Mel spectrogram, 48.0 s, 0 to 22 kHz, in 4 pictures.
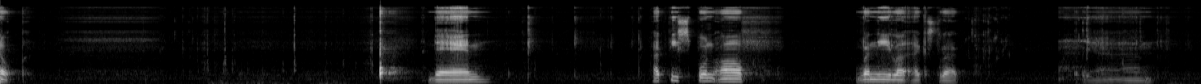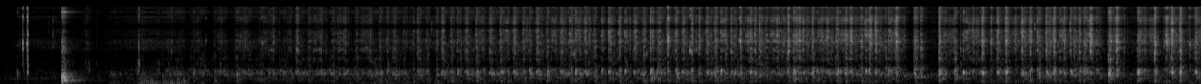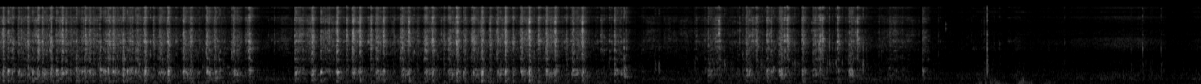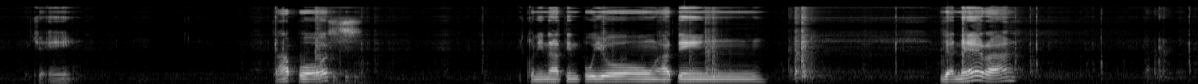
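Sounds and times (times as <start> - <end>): wire whisk beating in a metal bowl: 13.9 - 30.4, 31.0 - 33.3.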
